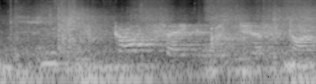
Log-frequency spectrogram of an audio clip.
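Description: A quick swish about half a second in, followed by a man's agitated, strained muttering.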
